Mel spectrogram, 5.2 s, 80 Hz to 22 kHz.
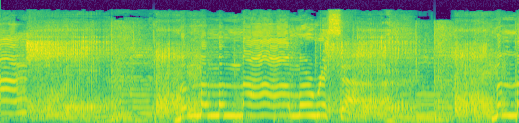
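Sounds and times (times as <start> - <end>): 
baby farting: 0.2 - 2.1, 3.2 - 5.1.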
